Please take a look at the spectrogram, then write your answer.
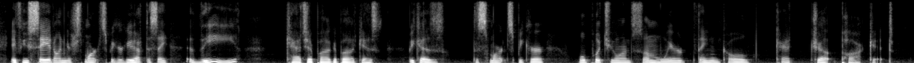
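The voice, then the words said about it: Slight Southern drawl. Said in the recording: “I have a little southern drawl.”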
